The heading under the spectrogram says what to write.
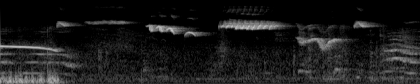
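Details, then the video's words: Orange-headed thrush, caged ringed bird, singing vigorously: varied high whistled and warbled phrases with short trills, sliding notes and pauses, preceded by a brief low rumble at the start. "Anis merah gacor teler"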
